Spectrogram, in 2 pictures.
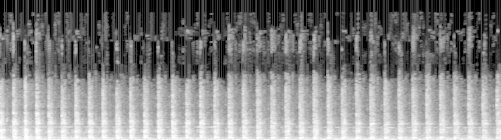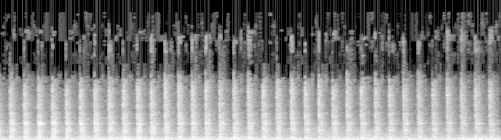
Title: Mercedes sprinter engine knocking #automobile #mechanic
